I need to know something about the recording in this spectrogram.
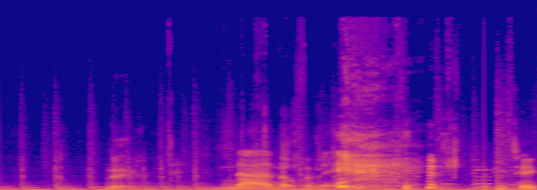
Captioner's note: laughs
